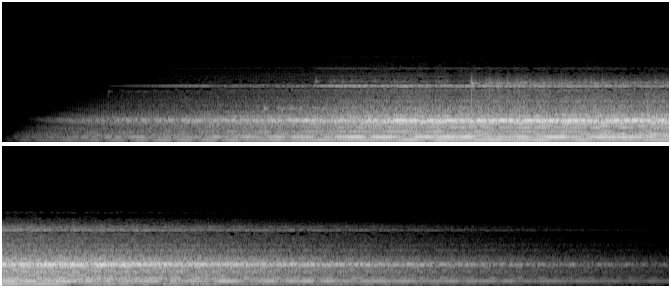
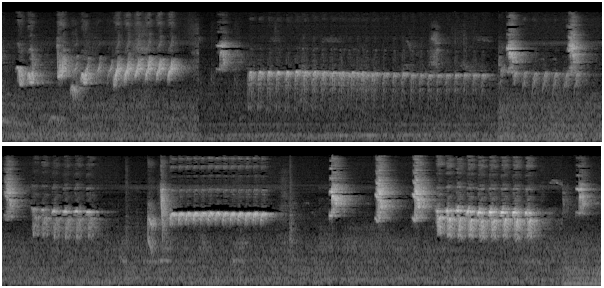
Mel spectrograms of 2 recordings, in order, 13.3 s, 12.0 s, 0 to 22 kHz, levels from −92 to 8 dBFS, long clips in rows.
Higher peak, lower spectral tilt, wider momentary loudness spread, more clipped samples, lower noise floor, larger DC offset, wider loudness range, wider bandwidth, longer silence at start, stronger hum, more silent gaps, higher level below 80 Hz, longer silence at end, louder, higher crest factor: about the same, -2 dBFS vs -2 dBFS; first, -12 dB/octave vs 2.5 dB/octave; first, 21 LU vs 18 LU; neither; first, -56 dBFS vs -47 dBFS; neither; first, 17 LU vs 11 LU; second, 2.5 kHz vs 16.5 kHz; first, 1.05 s vs 0 s; neither; neither; first, -30 dBFS vs -66 dBFS; first, 1.6 s vs 0 s; first, -15 LUFS vs -22 LUFS; second, 14 dB vs 24 dB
